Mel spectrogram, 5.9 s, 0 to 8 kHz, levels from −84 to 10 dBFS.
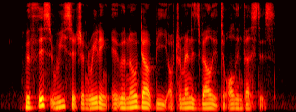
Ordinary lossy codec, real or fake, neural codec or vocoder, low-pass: none; real; none; 7.2 kHz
